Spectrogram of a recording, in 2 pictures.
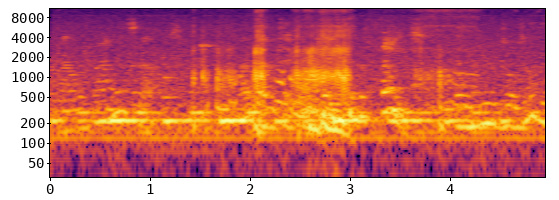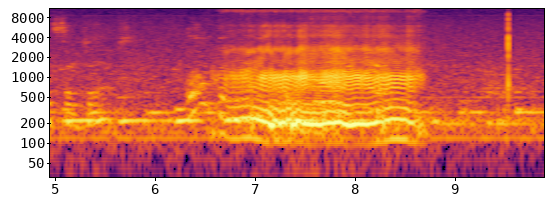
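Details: Chihuahua snoring in sleep: rough, rattling breathing, louder on some breaths and as loud as some humans, with faint room noise. Owner suspects a touch of sleep apnea.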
